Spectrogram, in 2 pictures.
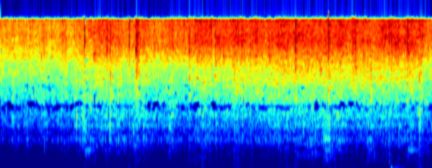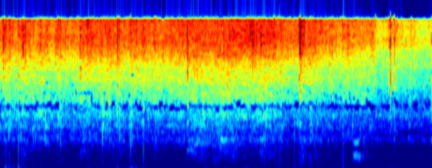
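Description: Diced potatoes and onions frying in hot oil in a kadhai: a steady sizzle, with now and then a sharp click or scrape of a steel spatula stirring them.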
